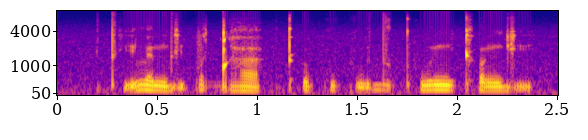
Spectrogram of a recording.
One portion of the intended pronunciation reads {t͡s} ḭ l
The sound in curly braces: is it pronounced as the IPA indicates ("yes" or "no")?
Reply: no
